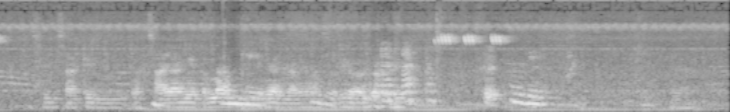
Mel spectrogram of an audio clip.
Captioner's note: laughing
